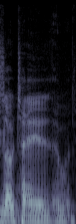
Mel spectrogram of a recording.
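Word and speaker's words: Zotye: ZoTe, the American pronunciation, ZoTe, they're signing up dealers, but again, it seems pretty contingent on favorable trade deals and That's right.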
